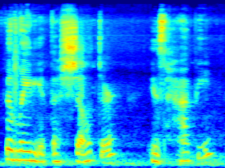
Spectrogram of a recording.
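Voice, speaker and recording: A woman reading picture books aloud to children as a librarian, in a deliberate way with pauses and little asides to the listeners. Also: mid-range voice, sing-song, slight background noise, rough recording. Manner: slow, deliberate phrasing with pauses. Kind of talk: read-aloud storytime with asides to young listeners.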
